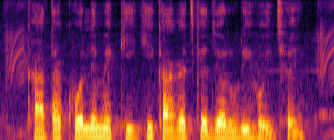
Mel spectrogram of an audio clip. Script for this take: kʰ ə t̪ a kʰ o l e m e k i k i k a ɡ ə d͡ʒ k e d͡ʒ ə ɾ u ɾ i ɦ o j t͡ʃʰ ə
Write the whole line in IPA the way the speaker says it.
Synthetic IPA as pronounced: kʰ a t̪ a kʰ o l e m e k i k i k a ɡ ə d͡ʒ k e d͡ʒ ə ɾ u ɾ i ɦ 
